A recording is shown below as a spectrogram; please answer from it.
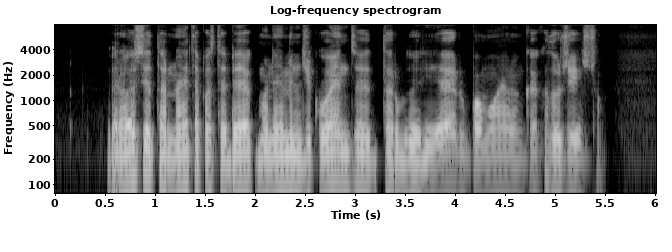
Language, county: Lithuanian, Vilnius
